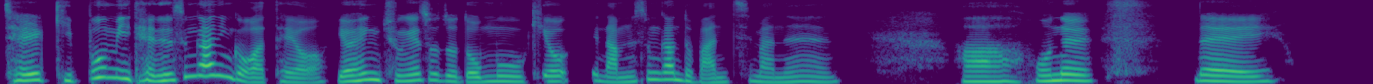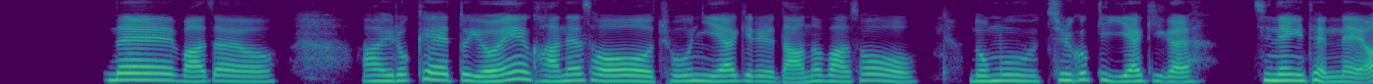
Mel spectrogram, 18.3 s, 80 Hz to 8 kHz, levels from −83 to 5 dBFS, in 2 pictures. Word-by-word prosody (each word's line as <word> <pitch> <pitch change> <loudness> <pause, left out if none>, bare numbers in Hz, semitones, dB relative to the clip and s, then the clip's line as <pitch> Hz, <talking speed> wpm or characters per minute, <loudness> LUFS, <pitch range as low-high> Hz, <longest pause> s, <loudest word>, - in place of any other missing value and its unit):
제일 215 +2 +3
기쁨이 280 +9 -1
되는 210 0 +1
순간인 365 +5 +2
것 - - -1
같아요. 155 0 -5
여행 215 +6 +3
중에서도 205 -2 -3
너무 175 +2 -2
기억에 180 -1 -3 0.2
남는 160 -1 -4
순간도 240 0 -1
많지만은. 165 +3 -8 0.8
아 175 -1 -2
오늘 200 0 +2 0.6
네. 185 -3 +1 1.3
네 230 0 +5
맞아요. 180 -1 0 0.6
아 195 0 0
이렇게 215 +4 +2
또 210 -1 -1
여행에 200 +9 +4
관해서 195 -2 +3
좋은 195 +1 -2
이야기를 190 -2 0
나눠봐서 180 +2 0 0.3
너무 195 0 0
즐겁게 230 +3 -1
이야기가 185 -3 0 0.2
진행이 215 -1 +3
됐네요. 170 -7 +1
195 Hz, 255 characters per minute, -24 LUFS, 175-215 Hz, 1.3 s, 네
